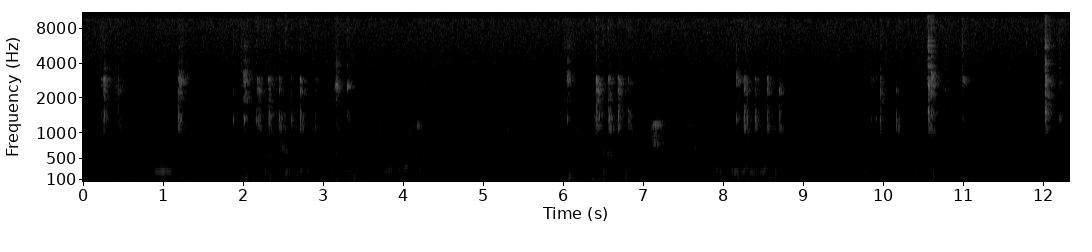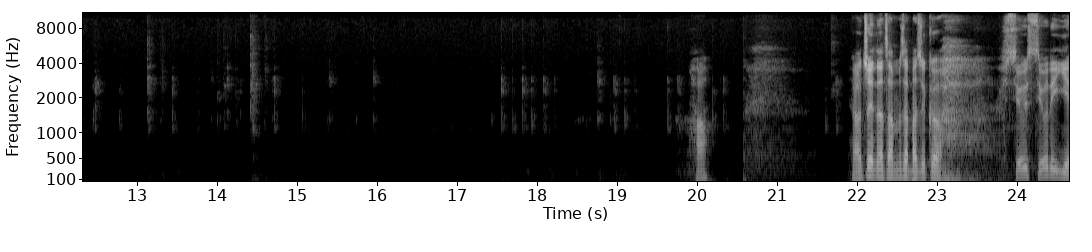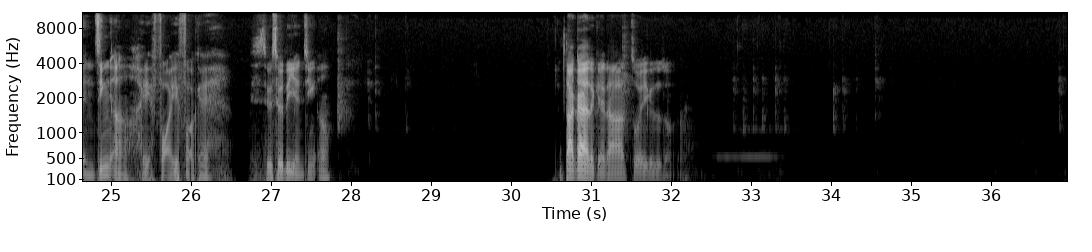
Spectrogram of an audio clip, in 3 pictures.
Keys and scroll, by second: 3.1 3, 10.5 space, 10.6 space, 12.0 space, 12.3 1, 13.1 space, 14.0 ctrl+z, 14.4 space, 25.9-26.6 typing, 27.8 Escape, 28.1 b, 28.4 p, 31.3 space, 34.2 space, 34.5 ctrl+z.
